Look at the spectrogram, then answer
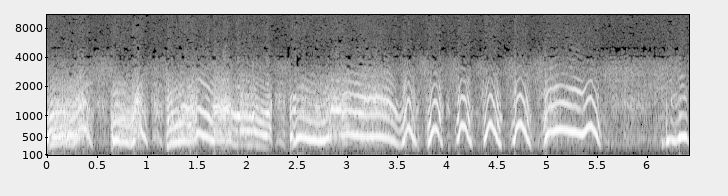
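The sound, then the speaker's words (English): A person imitates a barking dog for Sacramento's canines, on a count of three, with a run of drawn-out, howling woofs, then a string of about half a dozen separate rising-and-falling yelps, loud and with a thin, telephone-like tone. “We want you to give it, just bark your heart out for Sacramento's canines, okay?”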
